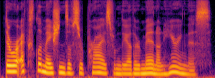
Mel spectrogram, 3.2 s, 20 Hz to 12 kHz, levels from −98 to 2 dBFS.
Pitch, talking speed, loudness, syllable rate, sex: 175 Hz, 225 wpm, -18 LUFS, 6.9 syllables/s, female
